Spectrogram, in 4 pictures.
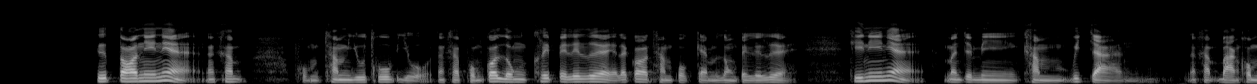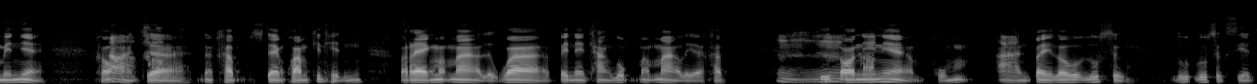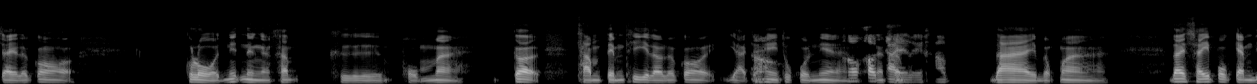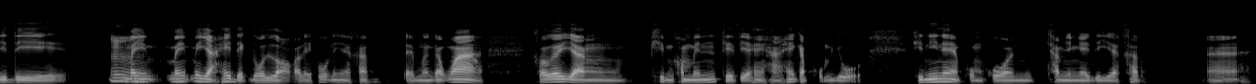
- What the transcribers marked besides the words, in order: other background noise
- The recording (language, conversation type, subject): Thai, advice, คุณเคยได้รับคำวิจารณ์ผลงานบนโซเชียลมีเดียแบบไหนที่ทำให้คุณเสียใจ?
